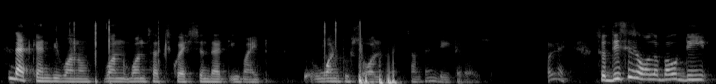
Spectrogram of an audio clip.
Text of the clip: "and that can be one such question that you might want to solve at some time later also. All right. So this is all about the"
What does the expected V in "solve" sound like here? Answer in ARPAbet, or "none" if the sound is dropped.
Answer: none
